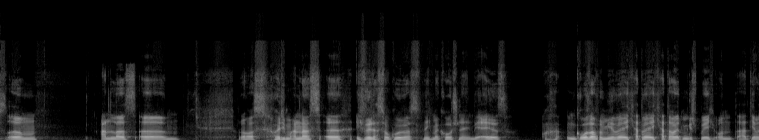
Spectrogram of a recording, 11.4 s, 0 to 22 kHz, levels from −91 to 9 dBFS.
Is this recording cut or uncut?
cut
